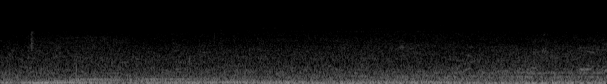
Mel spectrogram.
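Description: Street traffic rumbles steadily nearby, outdoors.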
